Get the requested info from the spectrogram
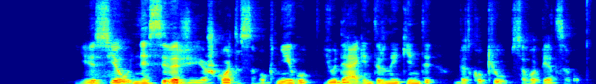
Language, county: Lithuanian, Klaipėda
